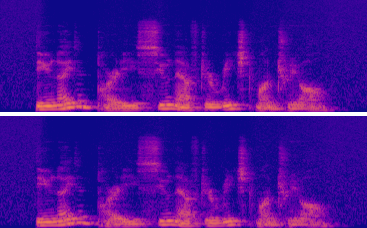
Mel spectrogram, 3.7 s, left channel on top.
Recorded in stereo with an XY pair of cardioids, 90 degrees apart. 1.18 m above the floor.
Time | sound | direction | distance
0.4 | a man speaking | 60° left | 1.4 m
